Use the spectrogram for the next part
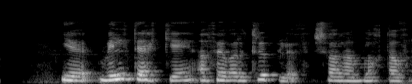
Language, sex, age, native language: Icelandic, female, 50-59, Icelandic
